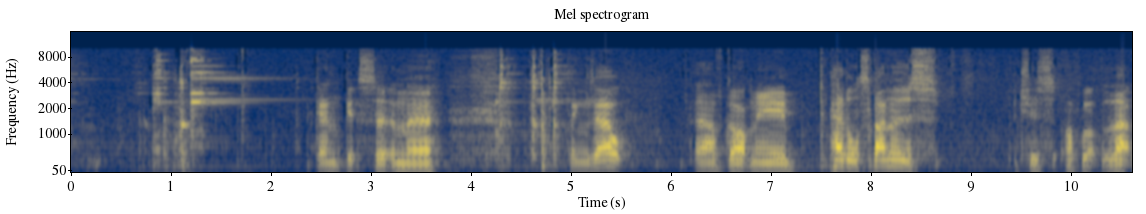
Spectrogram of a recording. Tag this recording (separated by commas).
Speech, Tools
